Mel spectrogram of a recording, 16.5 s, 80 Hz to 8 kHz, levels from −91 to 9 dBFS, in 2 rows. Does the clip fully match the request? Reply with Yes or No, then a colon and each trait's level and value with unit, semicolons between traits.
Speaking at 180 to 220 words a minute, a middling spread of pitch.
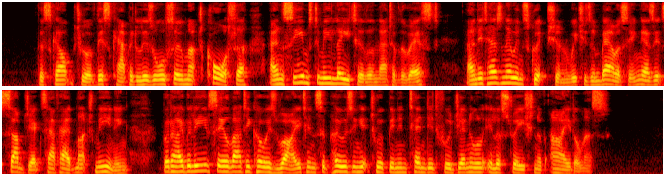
Yes: average, 190 wpm; average, 4.3 semitones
